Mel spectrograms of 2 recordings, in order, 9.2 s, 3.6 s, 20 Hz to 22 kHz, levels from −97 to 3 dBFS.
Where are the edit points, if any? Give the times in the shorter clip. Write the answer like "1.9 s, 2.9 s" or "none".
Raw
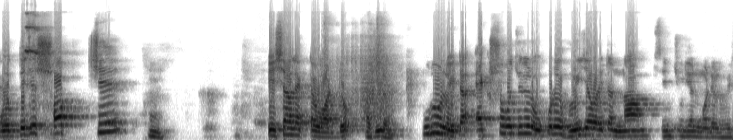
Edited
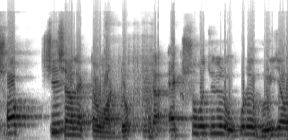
0.8 s, 1.9 s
